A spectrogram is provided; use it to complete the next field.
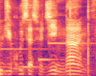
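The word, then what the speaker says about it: หนัง: Et film, du coup, ça se dit Nang, Nang, avec un G à la fin, mais qu'on prononce jamais très fortement.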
